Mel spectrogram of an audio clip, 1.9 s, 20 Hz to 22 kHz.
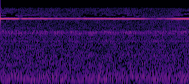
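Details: RE-EMF charger built to charge 10–11 NiMH cells in series at about 15–16 V, around 300 mA, with magnet tuning; faint, steady high-pitched whine holding one pitch; coil whine, cause not pinned down.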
